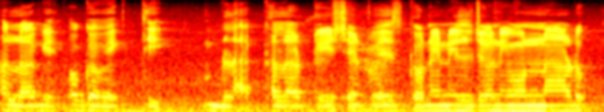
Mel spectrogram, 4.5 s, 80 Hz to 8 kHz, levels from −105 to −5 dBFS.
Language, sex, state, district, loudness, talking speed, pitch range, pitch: Telugu, male, Telangana, Hyderabad, -16 LUFS, 120 wpm, 120-130 Hz, 130 Hz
